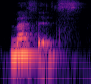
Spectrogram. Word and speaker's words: methods: back and check pronunciation we have a stress here on the first Cable in methods methods remember to put your tongue between your teeth for this th sound tongue between your teeth stress on the first syllable methods methods and in Innovative we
